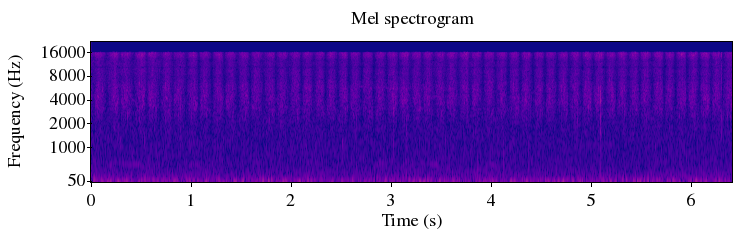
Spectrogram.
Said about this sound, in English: Exhale, rubbing the hands.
